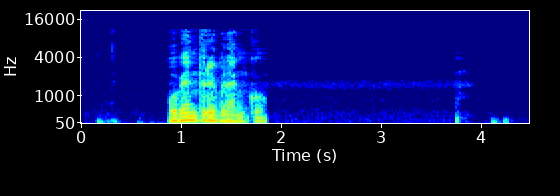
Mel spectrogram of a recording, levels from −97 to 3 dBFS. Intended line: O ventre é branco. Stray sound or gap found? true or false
false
